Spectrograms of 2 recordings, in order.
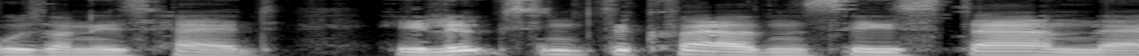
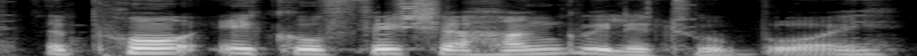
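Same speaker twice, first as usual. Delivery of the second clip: higher, mocking baby talk; 5 semitones higher than usual. A narrator's reading. Showman taunting the little boy with baby talk. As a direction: tease him with false pity.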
